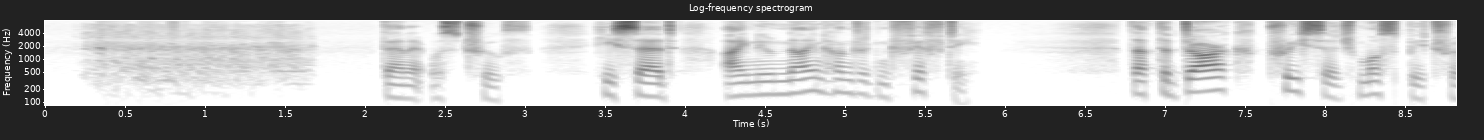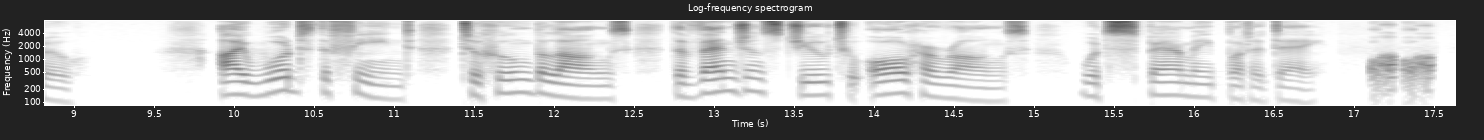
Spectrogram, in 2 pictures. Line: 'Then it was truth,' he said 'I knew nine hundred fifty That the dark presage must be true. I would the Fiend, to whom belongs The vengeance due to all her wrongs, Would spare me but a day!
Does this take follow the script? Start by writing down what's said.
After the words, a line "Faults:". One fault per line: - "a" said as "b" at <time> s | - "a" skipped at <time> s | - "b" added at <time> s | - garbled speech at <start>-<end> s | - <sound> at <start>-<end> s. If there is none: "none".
'Then it was truth,' he said 'I knew nine hundred fifty That the dark presage must be true. I would the Fiend, to whom belongs The vengeance due to all her wrongs, Would spare me but a day!
Faults:
- laugh at 0.2-1.7 s
- laugh at 17.1-17.5 s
